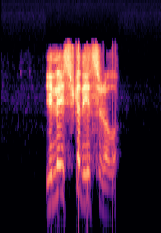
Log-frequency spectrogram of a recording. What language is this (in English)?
Kabyle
